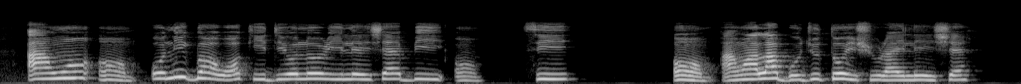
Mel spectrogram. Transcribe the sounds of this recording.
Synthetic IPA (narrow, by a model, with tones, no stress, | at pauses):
a˨w̃ɔ̃˧ɔ̃˨m˨o˧nĩ˦ɡ͡bɔ˦˨wɔ˨˦ki˧di˧o˧lo˦ɾi˦i˧le˦i˧ʃɛ˦bi˦ɔ̃˨m˨ | ti˦ | ɔ̃˨m˨a˨w̃ɔ̃˧a˧la˦bo˨˦d͡ʒu˦to˦i˦˧˨ʃu˧ɾa˧i˧le˦i˧ʃɛ˦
